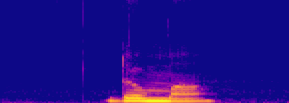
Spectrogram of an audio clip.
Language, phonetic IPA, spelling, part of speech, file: Czech, [ˈdoma], doma, adverb, Cs-doma.ogg
- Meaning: at home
